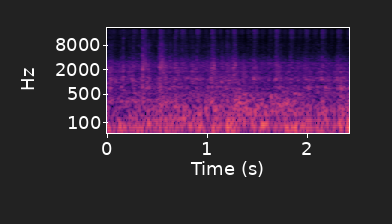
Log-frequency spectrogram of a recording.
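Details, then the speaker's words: New Powerhorse inverter generator, first electric start on choke: fires quickly and settles into a steady, even idle, birds outside; normal start and idle. "well that was pretty easy we're going to turn it off joe"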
